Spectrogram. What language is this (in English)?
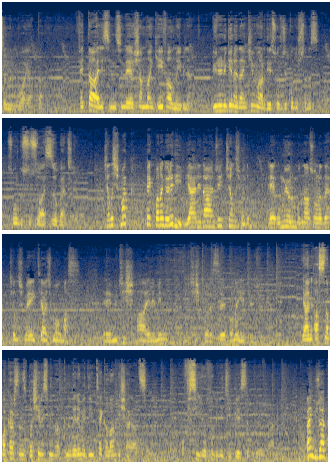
Turkish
